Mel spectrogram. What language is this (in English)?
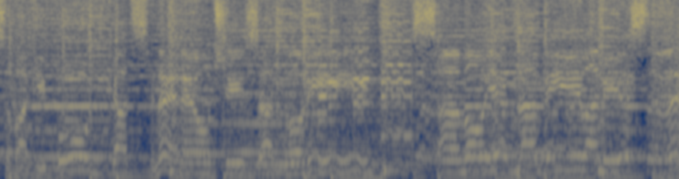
Croatian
